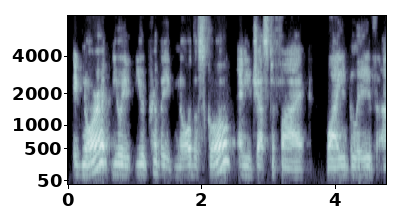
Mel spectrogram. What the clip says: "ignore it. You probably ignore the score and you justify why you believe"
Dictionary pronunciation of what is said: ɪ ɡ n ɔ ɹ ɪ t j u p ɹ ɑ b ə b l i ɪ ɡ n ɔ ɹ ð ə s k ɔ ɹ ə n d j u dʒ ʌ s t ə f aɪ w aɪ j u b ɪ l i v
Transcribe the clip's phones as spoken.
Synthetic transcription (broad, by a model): ɪ ɡ n ɔ ɹ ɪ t j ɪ p ɹ ɑ b ə b l i ɪ ɡ n ɔ ɹ ð ə s k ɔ l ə n j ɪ dʒ ʌ s t ə f aɪ w aɪ j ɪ b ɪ l i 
